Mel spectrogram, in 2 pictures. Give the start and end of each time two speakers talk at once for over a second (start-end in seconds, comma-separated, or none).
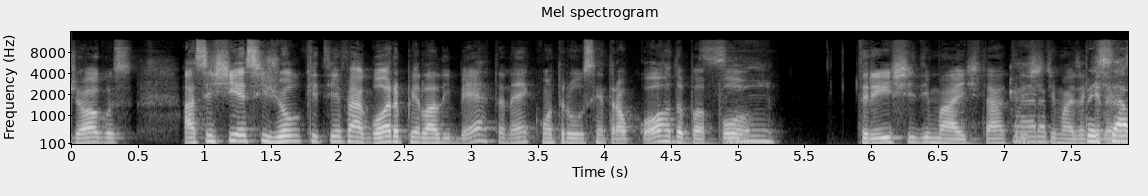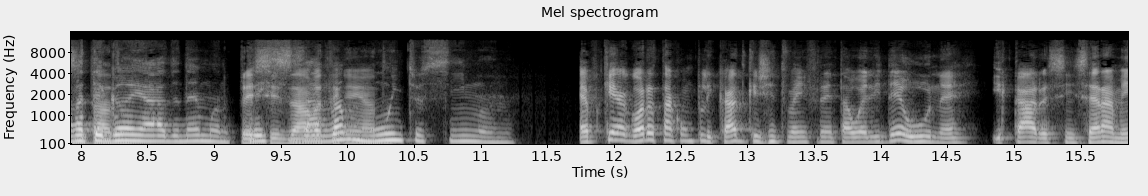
7.0-8.4, 9.2-10.4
